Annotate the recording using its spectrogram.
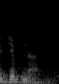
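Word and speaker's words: جبنة: And gibney is West Bank pronunciation. In Gaza we say jibna.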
